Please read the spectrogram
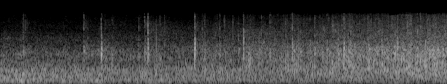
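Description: Audience applauding, with single claps standing out and the clapping growing louder toward the end.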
